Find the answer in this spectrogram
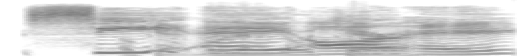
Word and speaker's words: Cara: In France, no, it's a C. C-A-R-A is a Cara. That's a hard C sound.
